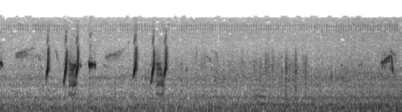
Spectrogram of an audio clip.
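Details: Common quail calling on an old cassette tape meant for night-long playback: a quick cluster of sharp high notes in two bursts early on, then only tape hiss with a faint call near the end.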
